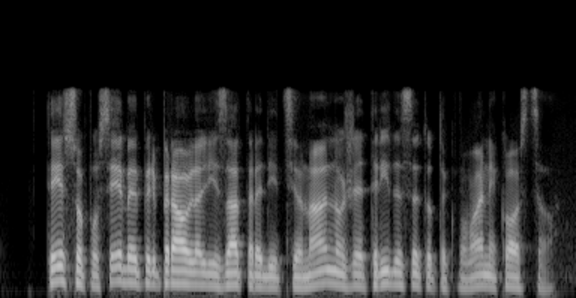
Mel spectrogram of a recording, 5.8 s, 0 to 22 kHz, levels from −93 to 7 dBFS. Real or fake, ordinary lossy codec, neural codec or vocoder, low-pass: fake; none; codec, 16 kHz, 2 kbps, X-Codec, HuBERT features, trained on balanced general audio; 7.2 kHz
